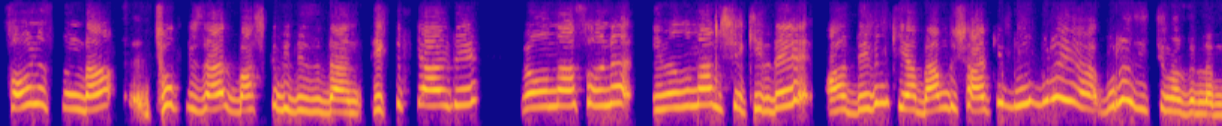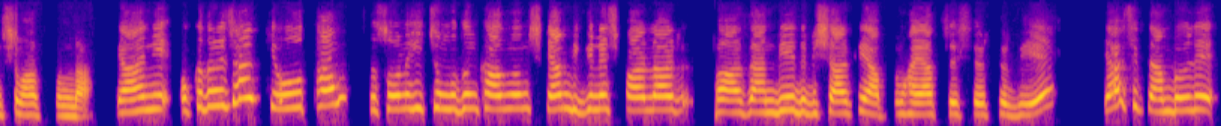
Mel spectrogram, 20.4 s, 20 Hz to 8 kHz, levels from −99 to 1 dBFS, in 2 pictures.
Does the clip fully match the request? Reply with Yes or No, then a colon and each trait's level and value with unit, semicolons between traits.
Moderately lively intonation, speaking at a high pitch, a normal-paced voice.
No: average, 4.7 semitones; very high, 315 Hz; fast, 155 wpm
